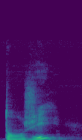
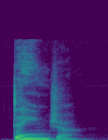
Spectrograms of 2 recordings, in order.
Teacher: The D sound in French is much softer. When we make a D in French, the tongue touches the back of the teeth. D. In English, the tongue touches more towards the roof of the mouth. We can hear the difference if we say danger, danger.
